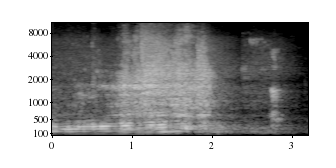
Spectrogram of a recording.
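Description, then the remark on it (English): A motorcycle gang roars past, the engine rumble swelling loudly and then fading away within a couple of seconds, followed by a brief clatter as the noise trails off. “Motorcycle gang just passed by.”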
